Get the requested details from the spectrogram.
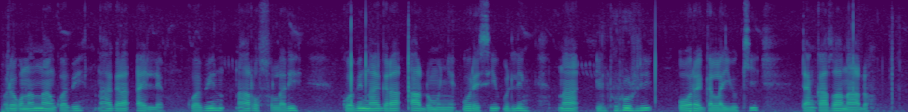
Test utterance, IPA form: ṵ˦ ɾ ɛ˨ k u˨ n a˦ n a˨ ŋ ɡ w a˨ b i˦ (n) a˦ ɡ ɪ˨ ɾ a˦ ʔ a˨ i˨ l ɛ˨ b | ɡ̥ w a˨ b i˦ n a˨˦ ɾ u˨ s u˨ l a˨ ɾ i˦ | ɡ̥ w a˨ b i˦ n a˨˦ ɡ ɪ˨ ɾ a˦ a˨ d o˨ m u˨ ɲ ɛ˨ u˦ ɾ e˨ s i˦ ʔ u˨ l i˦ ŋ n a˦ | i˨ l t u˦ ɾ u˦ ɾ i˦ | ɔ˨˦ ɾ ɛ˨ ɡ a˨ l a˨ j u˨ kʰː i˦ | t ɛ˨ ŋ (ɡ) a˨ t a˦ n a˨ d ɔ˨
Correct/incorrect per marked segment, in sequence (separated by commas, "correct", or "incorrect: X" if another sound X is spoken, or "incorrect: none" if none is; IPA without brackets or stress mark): correct, incorrect: k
